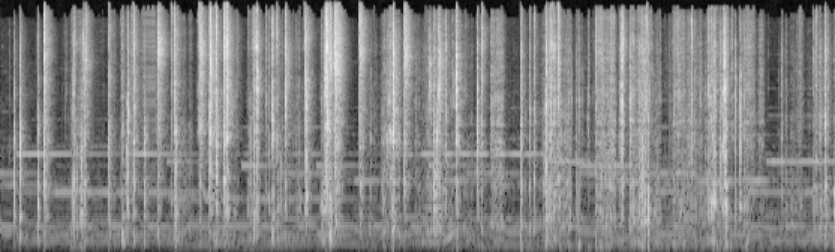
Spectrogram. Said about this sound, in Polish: Dobrze, pozbyłam się etykiety i muszę przekroić butelkę, tak? Tak, na dwie połowy. Nożyczkami czy nożyczkami? Nożyczkami. O, uwaga, będzie głośno.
